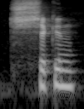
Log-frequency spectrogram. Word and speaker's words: chicken: really quick about pronunciation chicken chicken nose against short eye sound chick so it's not cheek chicken and also it's not chicken it's not can it's more you're really closing your mouth not letting too much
